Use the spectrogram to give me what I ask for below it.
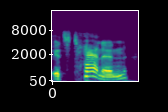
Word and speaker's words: Tannen: And then it's Tannen rather than the French pronunciation of Tannen, because reasons, goddammit, I don't know.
